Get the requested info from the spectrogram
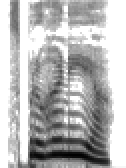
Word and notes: ಸ್ಪೃಹಣೀಯ: spřhaṇīya

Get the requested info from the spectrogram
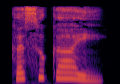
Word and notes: ಗಾಸಿಗೆಯ್: gāsigey

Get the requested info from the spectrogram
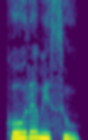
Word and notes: ಗರುವಿಸು: garuvisu

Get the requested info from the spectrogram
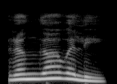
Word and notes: ರಂಗವಾಲೆ: Kannada

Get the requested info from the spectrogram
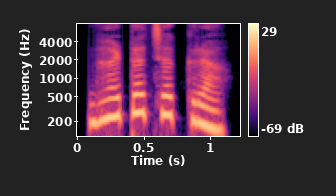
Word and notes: ಘಟಿಚಕ್ರ: ghaṭicakra; kannada

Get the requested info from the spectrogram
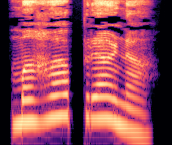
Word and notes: ಮಹಾಪ್ರಾಣ: mahāprāṇa

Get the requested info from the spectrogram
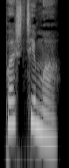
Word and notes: ಪಶ್ಚಿಮ: Kannada; paścima

